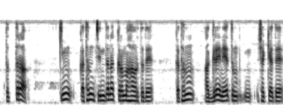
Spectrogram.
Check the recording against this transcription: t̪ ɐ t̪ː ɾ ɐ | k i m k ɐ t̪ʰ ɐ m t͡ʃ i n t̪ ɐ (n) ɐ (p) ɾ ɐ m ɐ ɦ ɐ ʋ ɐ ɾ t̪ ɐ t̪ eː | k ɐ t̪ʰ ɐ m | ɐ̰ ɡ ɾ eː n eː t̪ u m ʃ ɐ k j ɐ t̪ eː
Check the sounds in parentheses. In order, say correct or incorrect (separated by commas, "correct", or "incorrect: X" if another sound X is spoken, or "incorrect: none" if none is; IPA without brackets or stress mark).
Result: correct, incorrect: k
